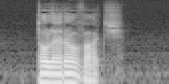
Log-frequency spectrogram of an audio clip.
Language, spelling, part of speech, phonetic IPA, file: Polish, tolerować, verb, [ˌtɔlɛˈrɔvat͡ɕ], Pl-tolerować.ogg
